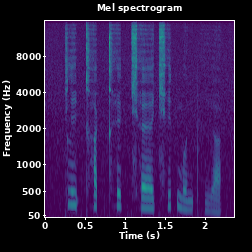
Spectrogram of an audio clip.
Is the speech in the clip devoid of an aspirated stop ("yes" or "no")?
no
